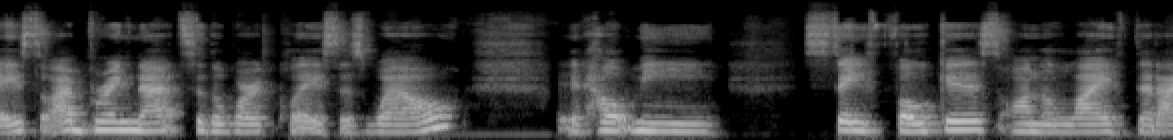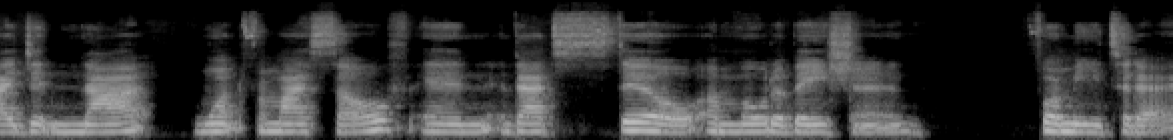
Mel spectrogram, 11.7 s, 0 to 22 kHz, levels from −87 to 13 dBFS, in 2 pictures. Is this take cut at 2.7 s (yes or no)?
yes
